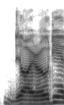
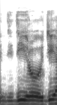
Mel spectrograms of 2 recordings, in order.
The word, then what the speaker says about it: DiroDi: یه مشتری زنگ زد گفت دایرودی الکتریک باکس مثلا نمیدونستم مثلا دیرودی دایرودی هم میتونه تلفظ بشه یکی دیگه زنگ زد گفت دیرو دای الکتریک باکس بعد فهمیدم که اونجوری توی مثل ایران نیست خلاصه که دیرودی همیشه دیرودی خونده بشه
